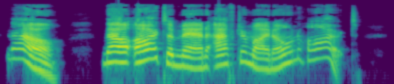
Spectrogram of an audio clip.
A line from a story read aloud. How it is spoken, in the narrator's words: cried the cook right heartily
